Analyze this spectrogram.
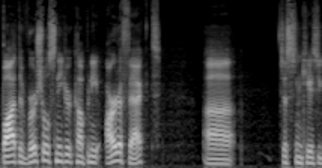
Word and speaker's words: RTFKT: the virtual sneaker company artifact uh just in case you guys don't know how to pronounce that rtf rtfkt is pronounced artifact for an undisclosed amount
